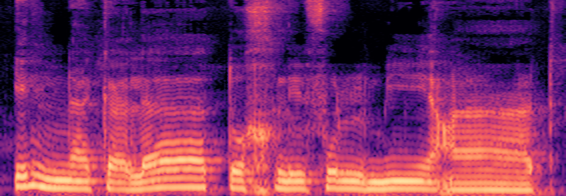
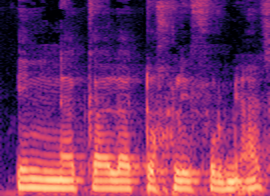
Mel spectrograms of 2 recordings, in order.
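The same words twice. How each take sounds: First: The vowel in la is held long. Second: The vowel in la is cut short. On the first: You do not break the promise. The speaker calls it right. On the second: You break the promise. The speaker calls it wrong.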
